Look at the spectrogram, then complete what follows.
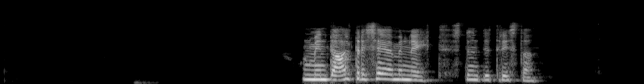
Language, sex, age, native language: Icelandic, female, 60-69, Icelandic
